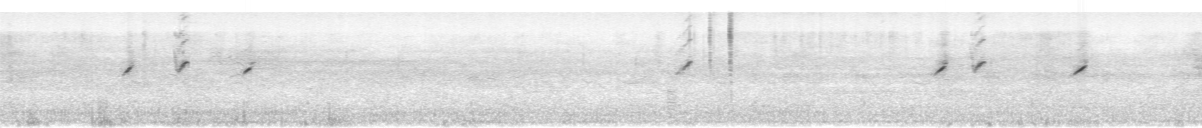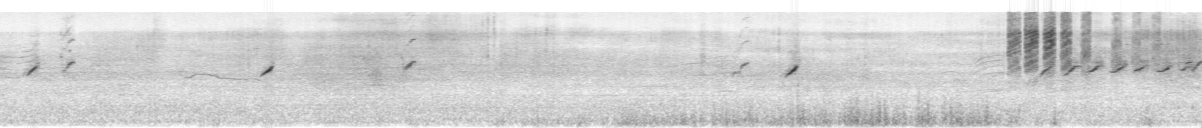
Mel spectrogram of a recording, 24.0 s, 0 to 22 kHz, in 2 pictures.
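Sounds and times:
low rumble of wind: 0.0s - 24.0s
budgerigar chirping: 22.1s - 24.0s.

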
